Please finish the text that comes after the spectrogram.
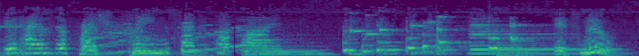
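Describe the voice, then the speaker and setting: A woman delivering a vintage radio commercial in a slow, drawn-out way. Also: fairly high pitch, steady tone, soft background music. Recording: tinny old radio.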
